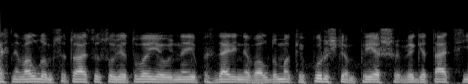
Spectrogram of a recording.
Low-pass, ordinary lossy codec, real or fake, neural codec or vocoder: 5.4 kHz; MP3, 48 kbps; real; none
